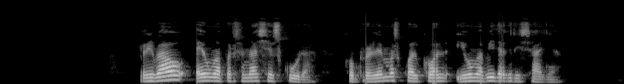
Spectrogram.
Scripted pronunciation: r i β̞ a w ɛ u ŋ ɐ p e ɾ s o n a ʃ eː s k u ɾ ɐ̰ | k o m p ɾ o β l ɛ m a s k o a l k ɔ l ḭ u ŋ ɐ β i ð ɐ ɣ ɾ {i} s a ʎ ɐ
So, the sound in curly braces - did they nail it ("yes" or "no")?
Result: yes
